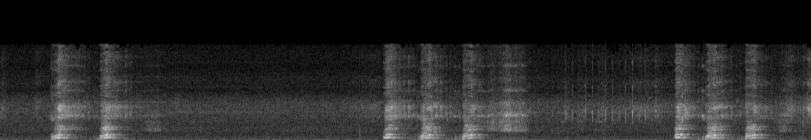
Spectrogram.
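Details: Angry dog barking: three bursts of loud, sharp barks, first a pair, then three, then three more, with quiet pauses of a few seconds between bursts and a faint steady hum underneath.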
